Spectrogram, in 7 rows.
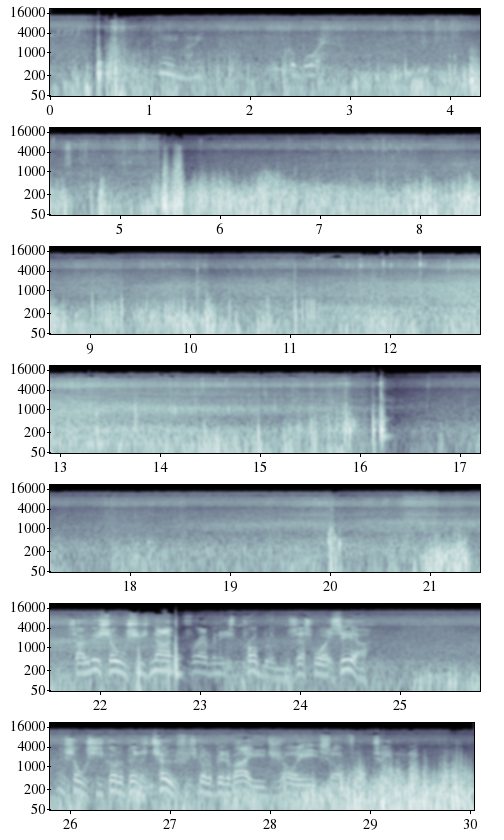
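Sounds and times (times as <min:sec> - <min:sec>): wind buffeting camera microphone: 0:00.0 - 0:30.0.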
